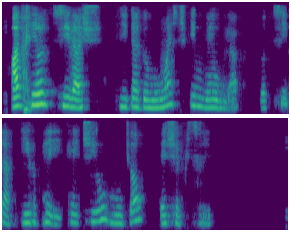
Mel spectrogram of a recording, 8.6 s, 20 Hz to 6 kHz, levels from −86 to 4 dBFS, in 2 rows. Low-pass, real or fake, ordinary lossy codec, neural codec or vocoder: 5.4 kHz; fake; AAC, 24 kbps; codec, 24 kHz, 0.9 kbps, WavTokenizer, medium music audio release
